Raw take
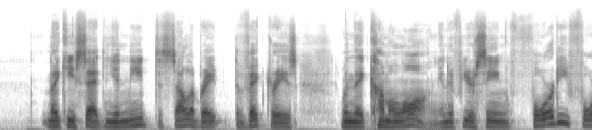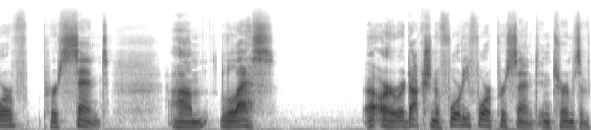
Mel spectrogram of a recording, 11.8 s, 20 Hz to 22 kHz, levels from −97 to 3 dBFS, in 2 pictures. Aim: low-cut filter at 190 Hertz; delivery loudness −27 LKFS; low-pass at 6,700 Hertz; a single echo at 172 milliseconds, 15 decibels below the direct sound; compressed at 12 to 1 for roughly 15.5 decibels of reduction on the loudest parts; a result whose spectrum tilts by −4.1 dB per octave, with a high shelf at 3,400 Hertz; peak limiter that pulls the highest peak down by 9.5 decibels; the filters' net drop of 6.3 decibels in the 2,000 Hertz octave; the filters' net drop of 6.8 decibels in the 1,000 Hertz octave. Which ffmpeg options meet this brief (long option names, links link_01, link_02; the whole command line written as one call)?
ffmpeg -i in.wav -af "highpass=190,lowpass=6700,equalizer=frequency=1000:width_type=o:gain=-8.5,equalizer=frequency=2000:width_type=o:gain=-7,highshelf=frequency=3400:gain=5.5,acompressor=threshold=-39dB:ratio=12,alimiter=level_in=13dB:limit=-24dB:level=0:latency=1,volume=-13dB,aecho=1:1:172:0.178,volume=20.5dB" out.wav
